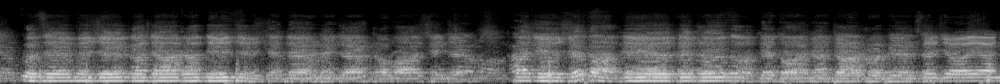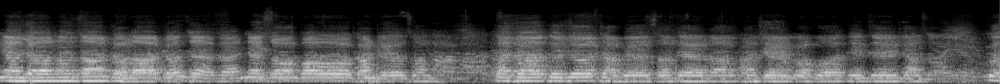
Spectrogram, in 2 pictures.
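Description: Low-pitched Tibetan Buddhist prayer chanting, sung on a near-steady pitch in long phrases with brief pauses between them, about five and fifteen seconds in.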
